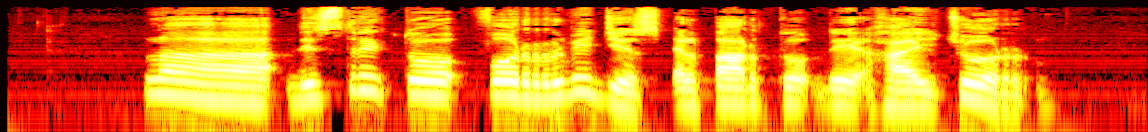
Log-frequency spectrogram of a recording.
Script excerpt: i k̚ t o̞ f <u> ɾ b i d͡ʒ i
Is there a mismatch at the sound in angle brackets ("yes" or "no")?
yes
